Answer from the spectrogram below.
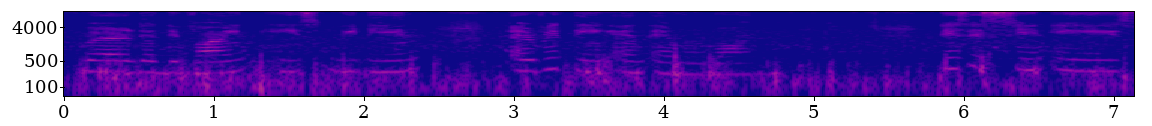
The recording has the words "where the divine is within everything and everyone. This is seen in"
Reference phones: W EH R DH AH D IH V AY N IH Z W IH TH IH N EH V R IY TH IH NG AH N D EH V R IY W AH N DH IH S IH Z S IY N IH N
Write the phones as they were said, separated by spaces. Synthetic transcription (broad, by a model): W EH R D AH D IH V AY N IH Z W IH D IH N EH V R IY T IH NG AH N D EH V R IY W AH N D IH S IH S IY N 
